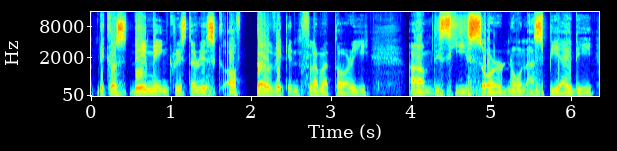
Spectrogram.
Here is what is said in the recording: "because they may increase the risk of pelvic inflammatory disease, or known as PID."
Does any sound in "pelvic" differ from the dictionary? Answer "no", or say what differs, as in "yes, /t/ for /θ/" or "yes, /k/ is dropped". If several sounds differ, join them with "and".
no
